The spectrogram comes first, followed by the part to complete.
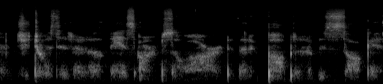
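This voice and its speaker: A woman whispers at a fairly slow pace. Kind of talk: whispered story reading to camera. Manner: soft, whispered.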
